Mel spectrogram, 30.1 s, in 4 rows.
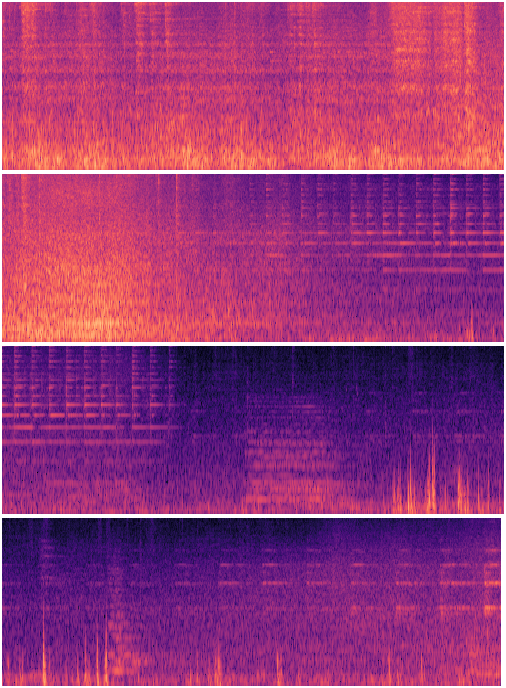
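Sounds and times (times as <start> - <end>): train passing at speed: 0.0 - 30.0
crossing bell ringing rapidly: 10.1 - 17.8, 25.2 - 30.0.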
